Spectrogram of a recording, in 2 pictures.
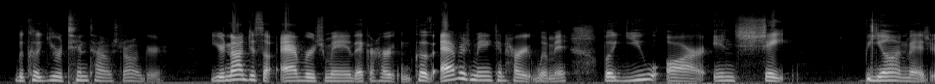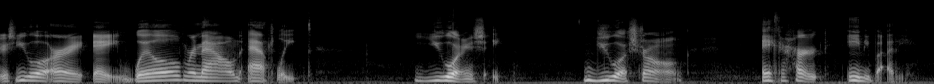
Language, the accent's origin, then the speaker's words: English; Dallas, Texas, United States; I'm from Dallas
